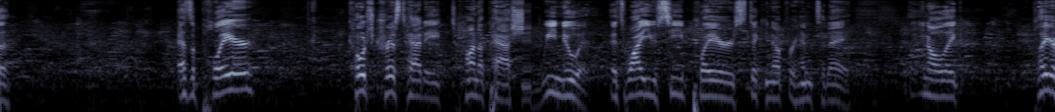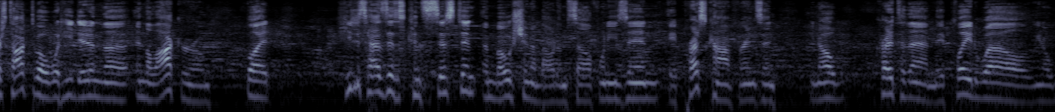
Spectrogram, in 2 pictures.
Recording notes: Live at Monk's Bar and Grill.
